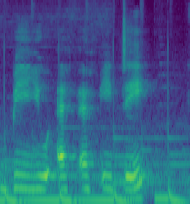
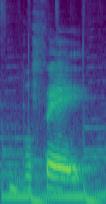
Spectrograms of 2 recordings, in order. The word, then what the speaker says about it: buffet: It might be written as B-U-F-F-E-T, but the correct pronunciation is buffet.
